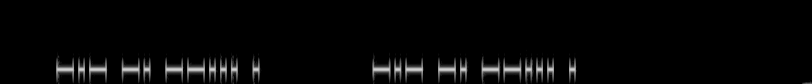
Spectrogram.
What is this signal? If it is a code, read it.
Morse code, heard as a keyed tone, about 22 wpm, 700 Hz. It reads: KN7E KN7E
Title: USA Call Signs - 4 Characters - Repeated 3x - 22wpm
